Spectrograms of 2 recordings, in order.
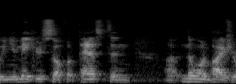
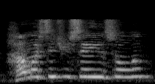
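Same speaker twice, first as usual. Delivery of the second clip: much higher and louder, near a yelp; astonished; 10 dB louder than usual. Retold or imitated. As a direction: boss demanding the figure again. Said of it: "was stupefied".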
